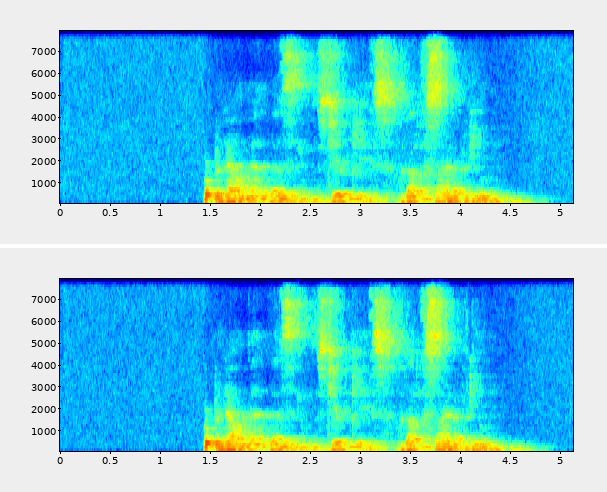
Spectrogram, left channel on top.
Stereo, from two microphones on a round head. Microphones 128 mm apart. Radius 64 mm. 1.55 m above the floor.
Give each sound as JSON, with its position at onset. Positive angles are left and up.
{"t": 1.4, "sound": "a man speaking", "side_deg": -40, "distance_m": 0.6}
